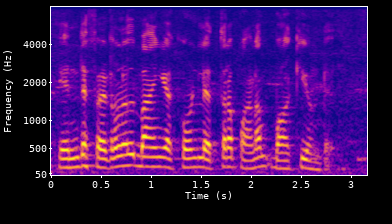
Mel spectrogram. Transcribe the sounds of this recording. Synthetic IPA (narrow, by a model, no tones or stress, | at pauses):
e̞nde̞fe̞ɖɐrɐlbaːŋɡɐkːɐwɳɖile̞t̪rɐpɐɳɐmbaːkːijuɳɖɨ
